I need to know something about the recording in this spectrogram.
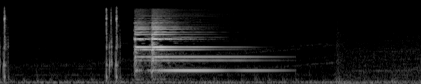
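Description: Subscribe-button animation sound effect: a mouse click, a quick double click about a second later, then a bright bell ding that rings out and fades over about a second and a half.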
